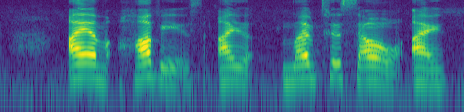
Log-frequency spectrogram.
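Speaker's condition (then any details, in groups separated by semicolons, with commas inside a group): Cerebral palsy; affects balance; affects speech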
